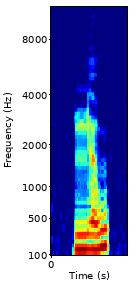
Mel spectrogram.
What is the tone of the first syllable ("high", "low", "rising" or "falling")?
rising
